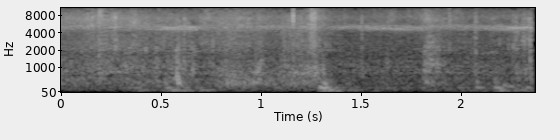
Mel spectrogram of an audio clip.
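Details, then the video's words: At dusk in Kruger Park, an African buffalo grazes only about 3 ft away, crunching and tearing grass in short bursts every half second to second, with faint crickets. "And I wonder if you can hear this buffalo grazing. I wonder if you can hear the crunching."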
